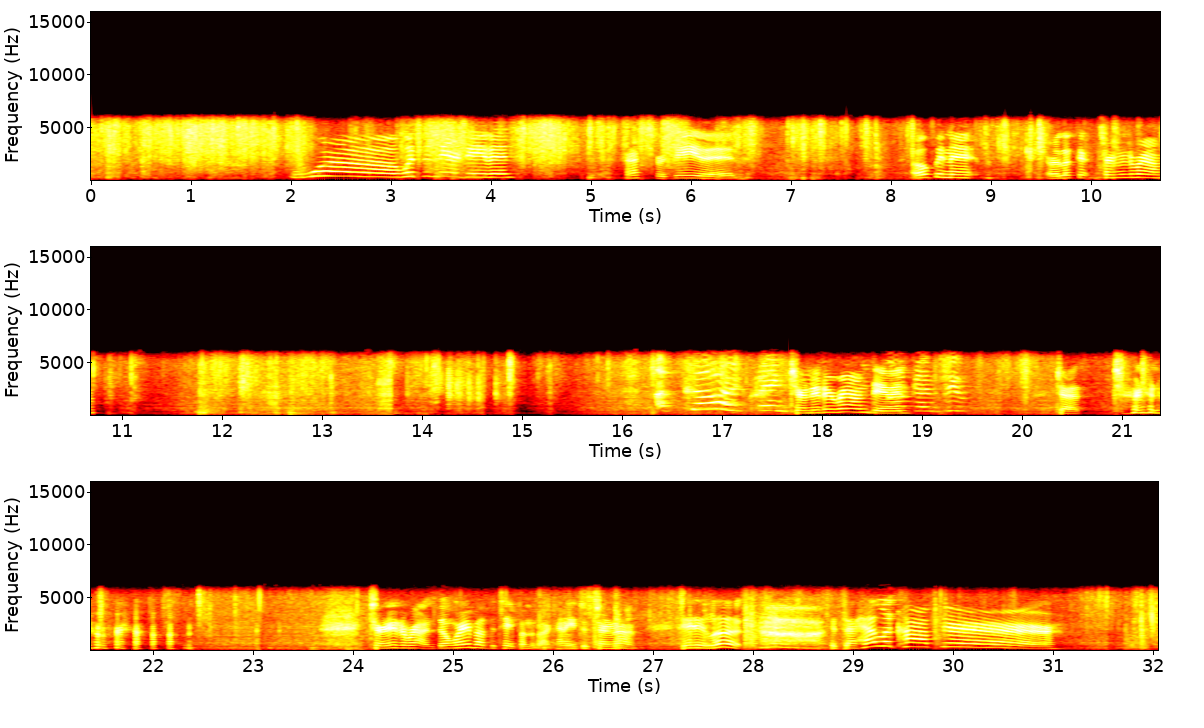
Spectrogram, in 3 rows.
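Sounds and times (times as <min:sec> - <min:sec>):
wrapping paper tearing and crinkling: 0:00.0 - 0:09.6, 0:13.5 - 0:16.0, 0:18.9 - 0:20.2, 0:31.2 - 0:32.0.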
